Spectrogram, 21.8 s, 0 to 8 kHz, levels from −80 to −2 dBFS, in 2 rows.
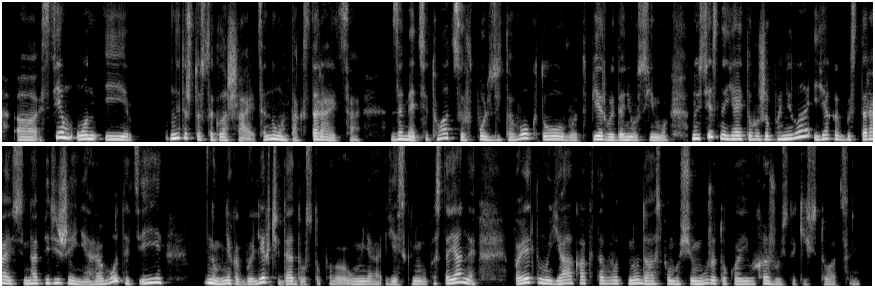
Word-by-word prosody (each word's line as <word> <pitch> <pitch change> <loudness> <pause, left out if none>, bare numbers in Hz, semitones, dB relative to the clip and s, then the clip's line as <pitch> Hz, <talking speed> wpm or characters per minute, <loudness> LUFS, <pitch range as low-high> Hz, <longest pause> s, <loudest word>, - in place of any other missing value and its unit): а, 160 -2 -1
с - - -5
тем 285 -2 +5
он 200 +1 +5
и 175 -2 +2 0.5
не 235 +3 +6
то, 255 0 -1
что 245 -8 -4
соглашается, 160 0 -3
но 205 +2 +5
он 165 -4 +1
так 125 -4 -10
старается 155 -4 0 0.4
замять 170 -3 +2
ситуацию 245 -5 -2
в 155 - -16
пользу 155 -4 -2
того, 170 +10 0
кто 180 -7 +1
вот 145 - -8
1 175 -5 +4
донес 155 +2 +1
ему. 145 -1 -1 0.3
Но, 215 - +4
естественно, 225 +2 +2
я 195 0 +4
это 195 -1 -1
уже 180 0 0
поняла, 205 - +3
и - - -3
я 210 +4 +1
как 205 -4 -2
бы 170 +2 -4
стараюсь 180 0 0
на 165 +1 +1
опережение 180 -7 -1
работать, 155 +2 -1
и, 220 +2 +3 0.5
ну, 200 -4 +6
мне 160 +3 +2
как 145 -5 -5
бы 145 +1 -1
легче, 245 - +1
да, 160 +1 +2
доступ, 150 -3 -9
э, - - -8
у 75 - -4
меня 145 +1 -2
есть 145 -3 -6
к - - -28
нему 150 0 -2
постоянный, 175 +3 +1 0.5
поэтому 210 +3 +3
я 170 +4 0
как-то 185 -2 -4
вот, 175 +1 -4
ну 170 +3 +2
да, 160 -4 0
с 155 - -9
помощью 160 -1 -1
мужа 170 +3 0
тока 155 -2 -6
и 150 - 0
выхожу 150 -1 -3
из 130 -2 -12
таких 115 - -14
ситуаций. 140 0 -12
170 Hz, 185 wpm, -23 LUFS, 155-195 Hz, 0.5 s, не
